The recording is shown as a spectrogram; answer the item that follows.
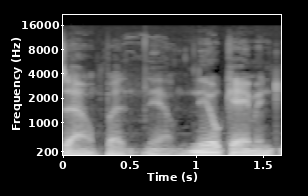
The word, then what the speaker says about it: Gaiman: So I saw a little piece of video of Neil Gaiman pronouncing his name. – Oh, really? – And it's Neil Gaiman. – Okay. – You know, not Gaiman, all this.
